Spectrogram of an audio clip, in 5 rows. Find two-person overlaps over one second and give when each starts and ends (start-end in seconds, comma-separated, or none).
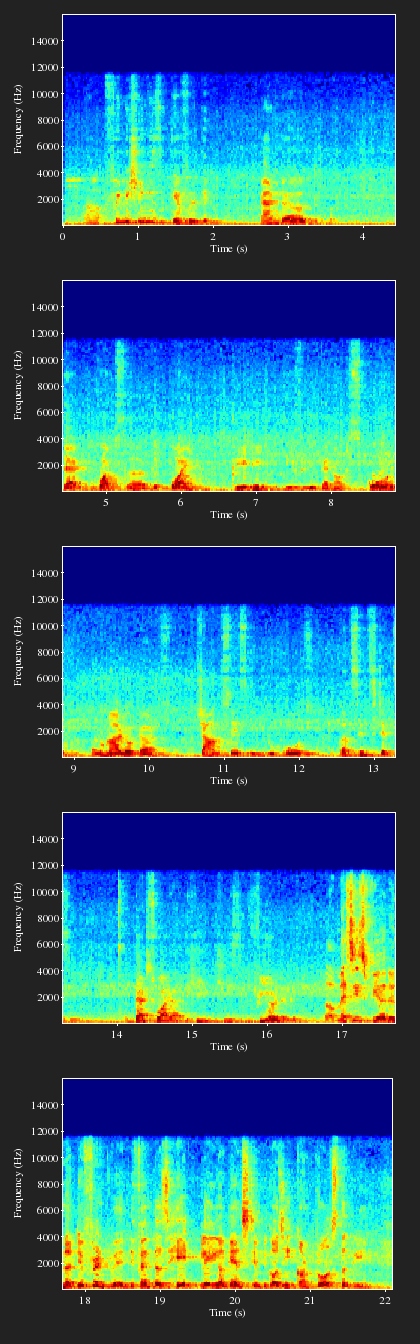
none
